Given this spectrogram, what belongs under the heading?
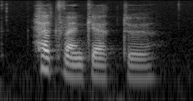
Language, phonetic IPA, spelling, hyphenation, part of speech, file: Hungarian, [ˈhɛtvɛŋkɛtːøː], hetvenkettő, het‧ven‧ket‧tő, numeral, Hu-hetvenkettő.ogg
- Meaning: seventy-two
